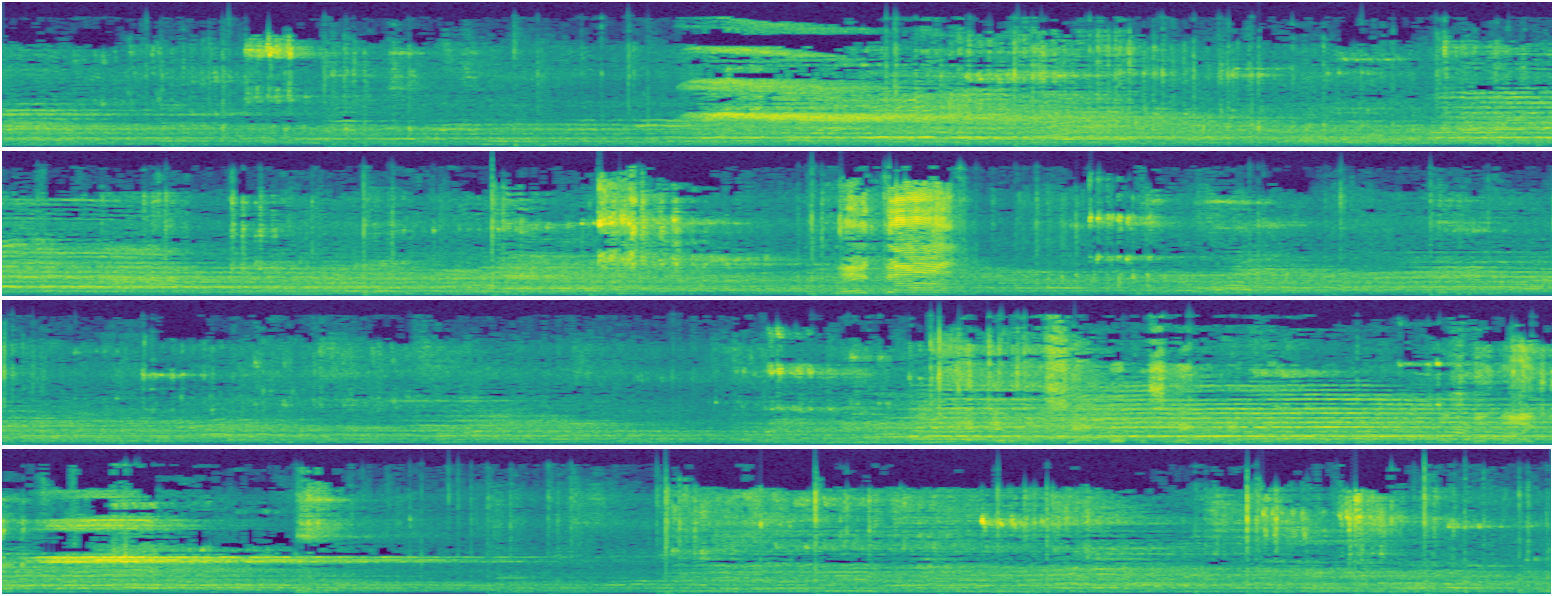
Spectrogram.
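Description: Basketball bouncing on a hardwood court during live play, irregular dribbles and thuds, mixed with players' voices calling out in a large, echoing hall.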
